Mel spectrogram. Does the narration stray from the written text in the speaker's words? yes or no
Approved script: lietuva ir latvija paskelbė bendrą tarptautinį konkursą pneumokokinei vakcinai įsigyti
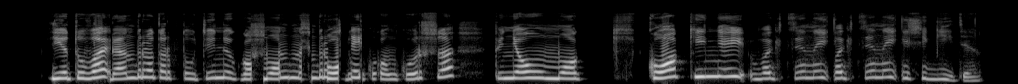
yes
